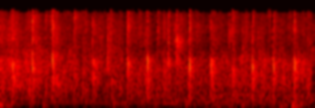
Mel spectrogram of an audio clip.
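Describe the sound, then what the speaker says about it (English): Audience at a televised ASEAN event broadcast clapping together, a moderate round of applause with uneven individual claps spread evenly through the stretch. "Let's give them another round of applause."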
